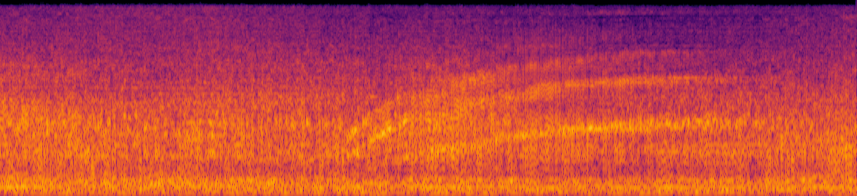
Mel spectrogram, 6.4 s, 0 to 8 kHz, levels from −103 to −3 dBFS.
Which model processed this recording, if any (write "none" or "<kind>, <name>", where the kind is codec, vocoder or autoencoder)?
vocoder, HiFi-GAN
